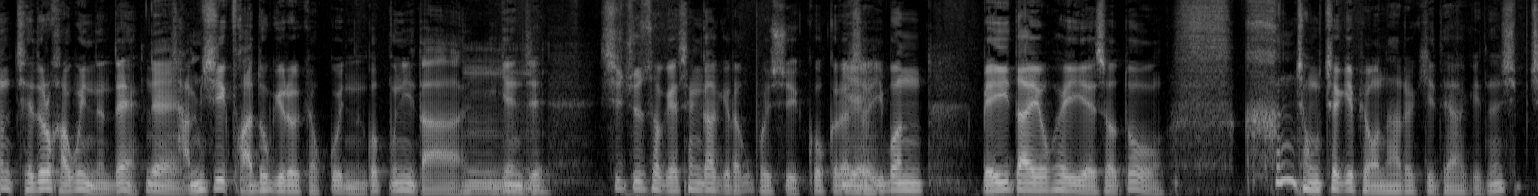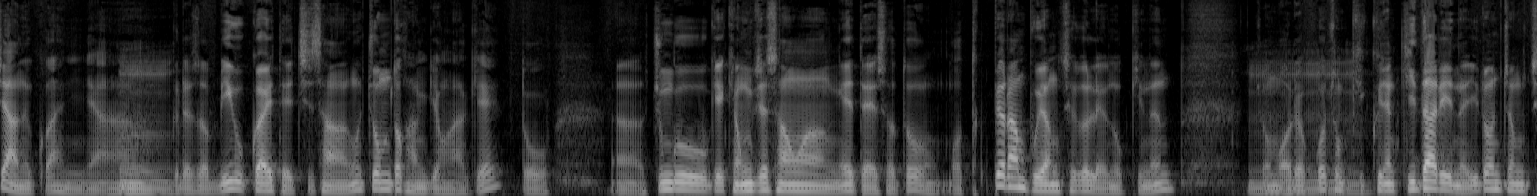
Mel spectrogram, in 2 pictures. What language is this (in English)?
Korean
